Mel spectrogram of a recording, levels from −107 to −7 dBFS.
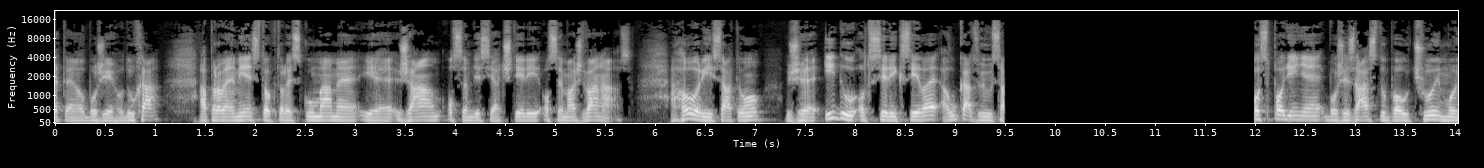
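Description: The input feeding this speech recording was likely lost for a moment, through a disconnected device, a failed link or a mute, while zeros kept being written. It produces an audio dropout to silence after "sile a ukazujú", from 9.48 to 11.99 s: about 2.5 s of dead silence with no room tone, and everything spoken in that stretch is gone.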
